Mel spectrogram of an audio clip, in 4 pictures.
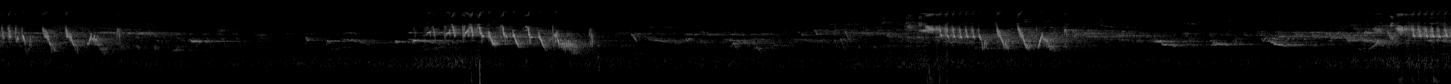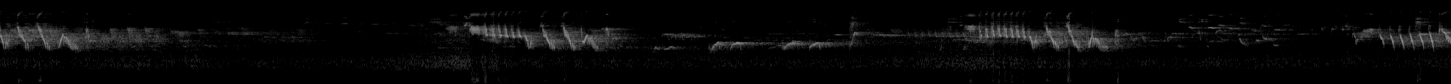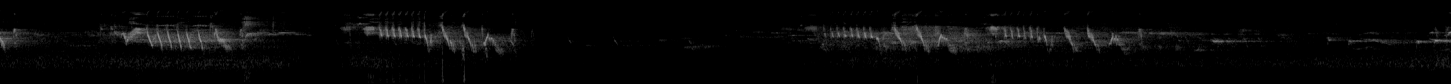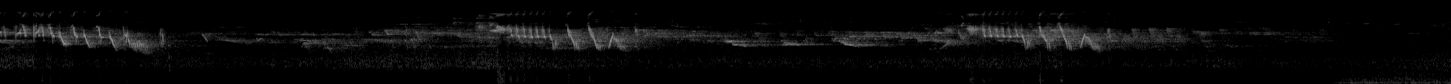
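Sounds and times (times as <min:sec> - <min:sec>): faint steady hiss: 0:36.8 - 0:58.0.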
